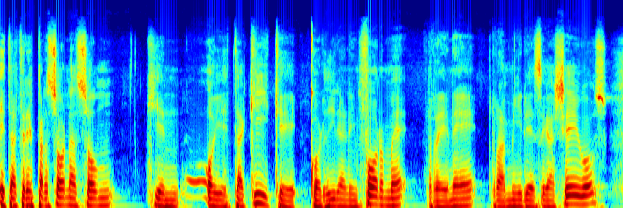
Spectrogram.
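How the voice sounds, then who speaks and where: A man's dark, mellow voice at medium pitch, fairly slow in pace with ordinary pitch variation, in a dry, close sound with no echo. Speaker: researcher presenting a report. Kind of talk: panel talk.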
